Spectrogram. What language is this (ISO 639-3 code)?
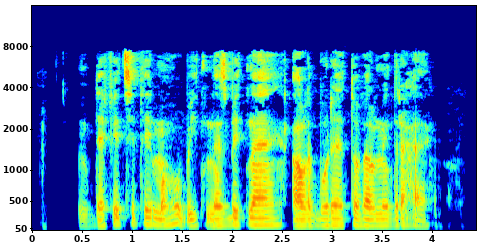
ces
